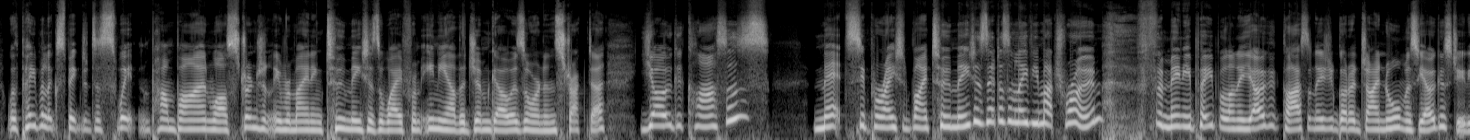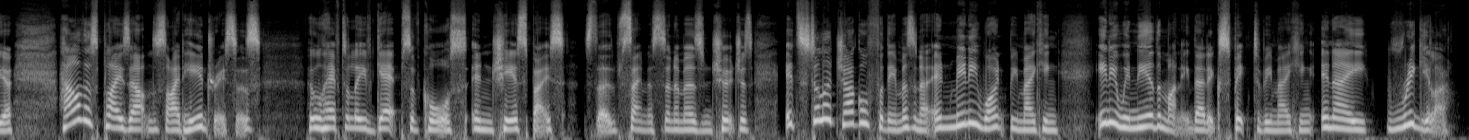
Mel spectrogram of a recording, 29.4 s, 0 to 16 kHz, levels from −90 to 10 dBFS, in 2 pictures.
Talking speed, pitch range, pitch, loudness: 200 wpm, 190-255 Hz, 215 Hz, -18 LUFS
